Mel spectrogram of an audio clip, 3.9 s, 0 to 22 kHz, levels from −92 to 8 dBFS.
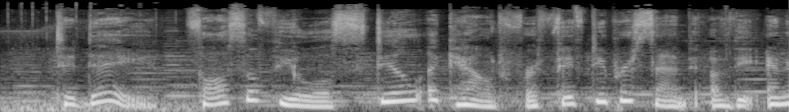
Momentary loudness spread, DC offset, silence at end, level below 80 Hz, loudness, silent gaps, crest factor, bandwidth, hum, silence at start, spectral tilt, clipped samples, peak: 4 LU; under 0.1%; 0 s; -34 dBFS; -12 LUFS; none; 12 dB; 19.5 kHz; none; 0 s; -6 dB/octave; under 0.1%; 0 dBFS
